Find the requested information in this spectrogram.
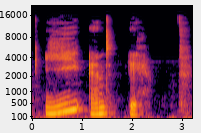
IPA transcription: i:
